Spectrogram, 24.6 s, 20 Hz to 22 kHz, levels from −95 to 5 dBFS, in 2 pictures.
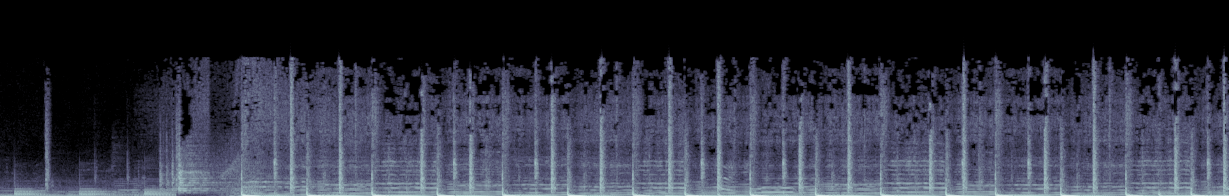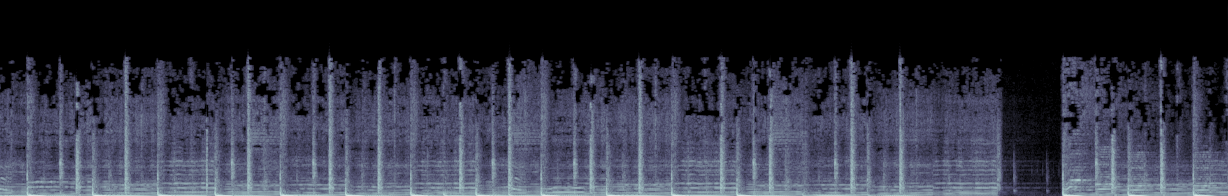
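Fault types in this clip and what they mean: Compressed frames skipped: whole coded frames never get played, so the sound jumps ahead roughly 150 ms twice and 70 ms once.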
